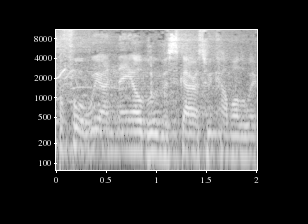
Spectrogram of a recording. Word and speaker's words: Ne Obliviscaris: It's apparently Ne Obliviscaris. I wasn't sure on the ni or ne.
